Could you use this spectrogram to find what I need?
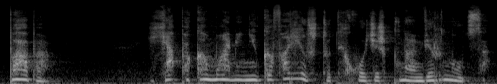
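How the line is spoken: Whispering boy. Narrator (Russian): зашептал мальчик

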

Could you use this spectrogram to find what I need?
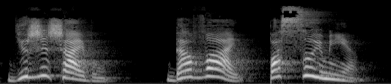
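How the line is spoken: Loud shout while running. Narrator (Russian): На бегу Леня громко крикнув

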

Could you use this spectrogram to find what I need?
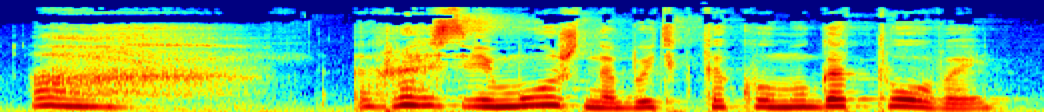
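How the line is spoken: Sighing reply. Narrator (Russian): Вздохнув, ответила мать

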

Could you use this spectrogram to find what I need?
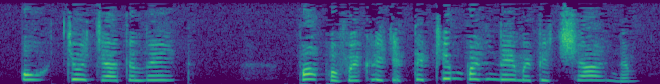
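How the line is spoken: Sobbing girl. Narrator (Russian): всхлипнула девочка

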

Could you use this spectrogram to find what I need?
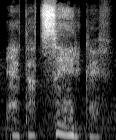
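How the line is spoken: Whisper. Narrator (Russian): прошептала Дора

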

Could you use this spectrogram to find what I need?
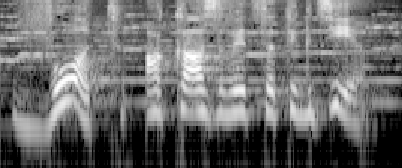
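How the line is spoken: Loud shout. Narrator (Russian): громко крикнул незнакомец

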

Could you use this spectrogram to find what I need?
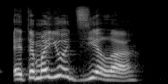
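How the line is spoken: Angry snap. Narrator (Russian): сердито бросила Лиля

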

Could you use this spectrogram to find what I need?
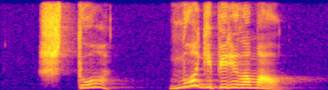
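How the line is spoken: Exclaiming. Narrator (Russian): воскликнул он

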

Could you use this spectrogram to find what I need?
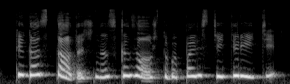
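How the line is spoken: Sobbing. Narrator (Russian): всхлипывала Антонетта

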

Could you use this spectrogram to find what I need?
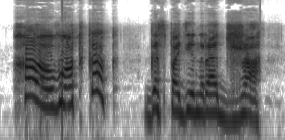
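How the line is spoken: Fierce shout. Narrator (Russian): свирепо крикнула Мэри

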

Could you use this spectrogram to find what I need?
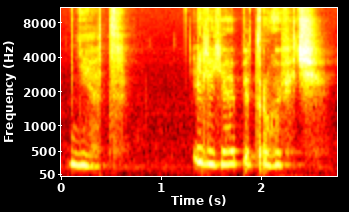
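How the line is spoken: Barely audible, grief-stricken woman. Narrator (Russian): чуть слышно сказала убитая горем женщина

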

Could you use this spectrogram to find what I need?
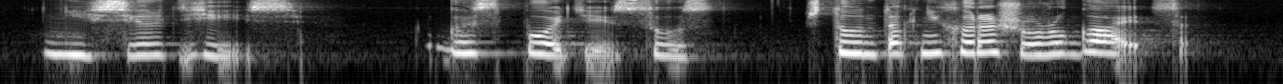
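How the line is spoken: Child's quiet prayer. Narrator (Russian): Тихо молился мальчик

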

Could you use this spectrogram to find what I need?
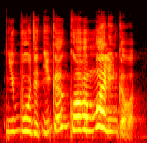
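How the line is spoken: Tearful young woman. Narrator (Russian): сквозь слезы промолвила девушка

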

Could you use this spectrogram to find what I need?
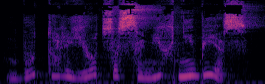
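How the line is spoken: Very quiet, secretive. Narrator (Russian): произносит Марфа так тихо, чтобы не услышал муж

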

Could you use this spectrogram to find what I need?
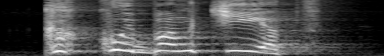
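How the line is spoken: Exclaiming. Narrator (Russian): воскликнул Сергей Петрович

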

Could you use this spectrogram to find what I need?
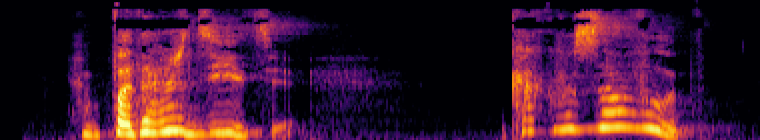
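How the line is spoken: Almost laughing. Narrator (Russian): Чуть не рассмеялась Мария

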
